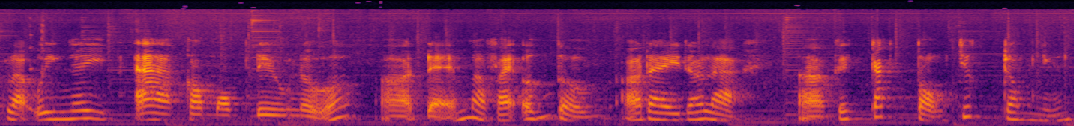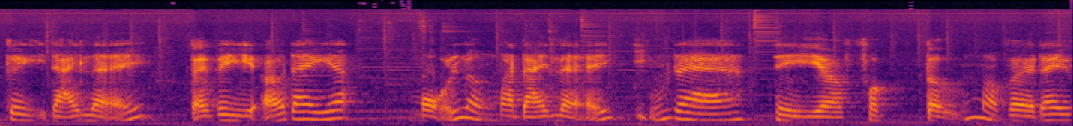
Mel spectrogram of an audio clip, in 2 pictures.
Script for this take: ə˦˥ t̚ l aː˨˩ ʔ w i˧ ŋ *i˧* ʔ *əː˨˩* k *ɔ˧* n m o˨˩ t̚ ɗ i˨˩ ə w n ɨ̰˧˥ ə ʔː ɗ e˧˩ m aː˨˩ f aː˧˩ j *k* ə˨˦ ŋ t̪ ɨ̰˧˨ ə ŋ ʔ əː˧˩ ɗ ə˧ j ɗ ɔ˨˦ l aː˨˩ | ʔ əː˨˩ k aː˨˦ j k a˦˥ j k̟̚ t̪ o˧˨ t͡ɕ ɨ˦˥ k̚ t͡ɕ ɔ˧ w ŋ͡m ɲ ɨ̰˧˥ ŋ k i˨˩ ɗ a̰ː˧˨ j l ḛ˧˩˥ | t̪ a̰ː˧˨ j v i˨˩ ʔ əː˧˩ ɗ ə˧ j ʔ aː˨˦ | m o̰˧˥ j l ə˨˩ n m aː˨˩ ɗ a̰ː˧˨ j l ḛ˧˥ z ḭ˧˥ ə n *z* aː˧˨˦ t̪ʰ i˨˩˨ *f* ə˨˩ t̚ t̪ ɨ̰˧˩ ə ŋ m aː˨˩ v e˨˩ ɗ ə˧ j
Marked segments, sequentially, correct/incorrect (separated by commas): correct, incorrect, incorrect, incorrect, correct, correct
